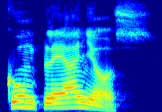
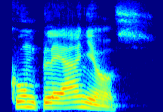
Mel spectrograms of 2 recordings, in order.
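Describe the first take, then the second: No difference in how they are said.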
